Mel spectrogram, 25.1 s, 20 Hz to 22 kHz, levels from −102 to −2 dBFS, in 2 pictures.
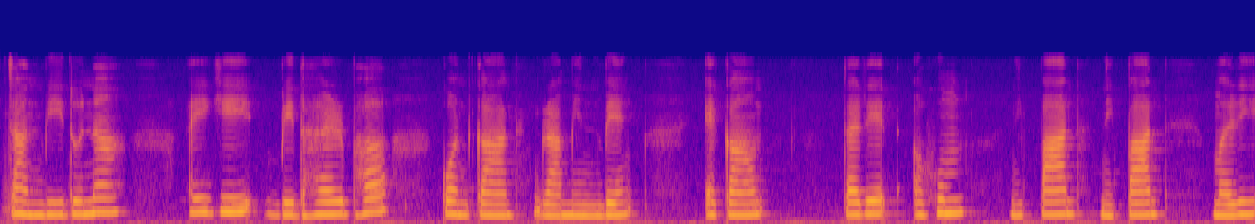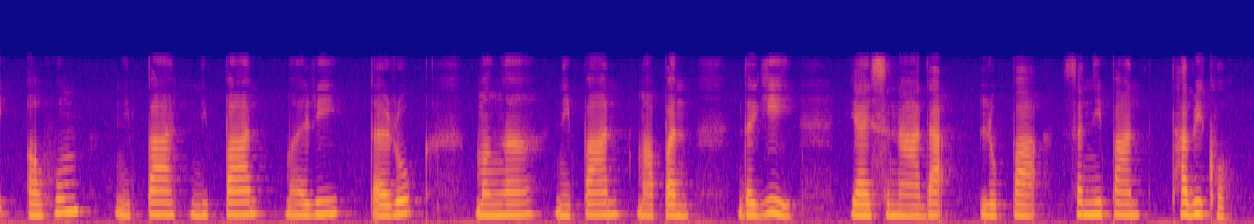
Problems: background sounds at intervals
